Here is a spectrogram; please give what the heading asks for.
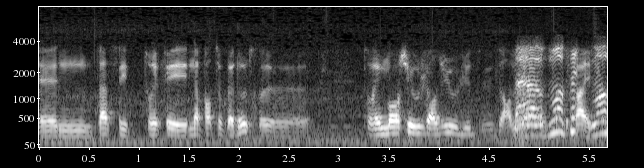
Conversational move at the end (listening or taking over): taking over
